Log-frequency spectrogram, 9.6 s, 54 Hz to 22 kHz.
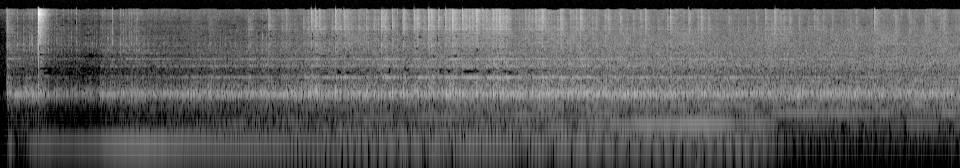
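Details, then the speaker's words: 1940s Chicago Electric Handybreeze 8-inch desk fan, recorded from the back at startup: steady hum climbing in pitch as it spins up, with a loose, uneven rattle throughout; rattle while running. "You can't really hear the startup sound very well through the rattling."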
